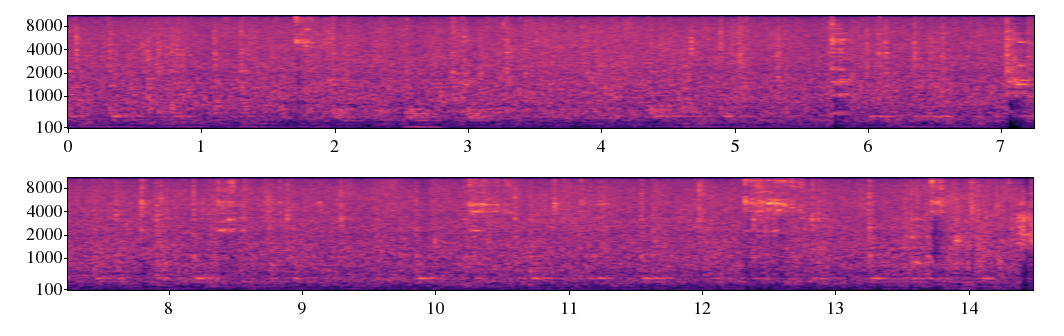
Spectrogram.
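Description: Steady rain hiss, with a few light clinks.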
